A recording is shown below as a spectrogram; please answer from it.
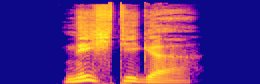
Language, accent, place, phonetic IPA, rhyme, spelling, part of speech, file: German, Germany, Berlin, [ˈnɪçtɪɡɐ], -ɪçtɪɡɐ, nichtiger, adjective, De-nichtiger.ogg
- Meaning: 1. comparative degree of nichtig 2. inflection of nichtig: strong/mixed nominative masculine singular 3. inflection of nichtig: strong genitive/dative feminine singular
